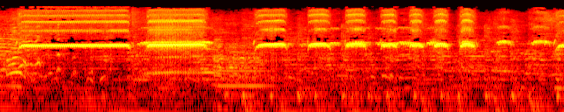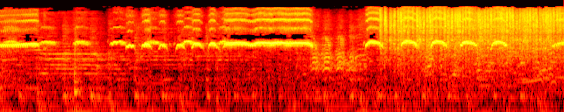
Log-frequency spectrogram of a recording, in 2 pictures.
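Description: A shrill whistle blown again and again, some blasts held for over a second and others in quick runs of short toots, over music. A loud burst of noise comes near the end.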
